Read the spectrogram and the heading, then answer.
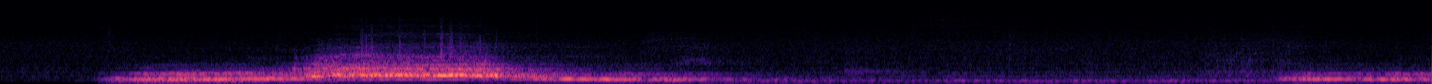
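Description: Elephants call at the birth of a new baby elephant. A long, loud, low rumbling call swells and then fades, and after a quiet pause a second low call starts.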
